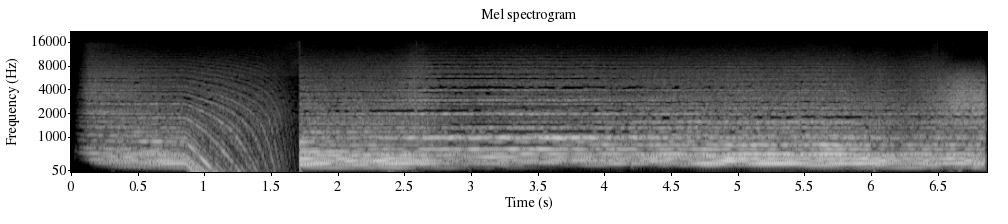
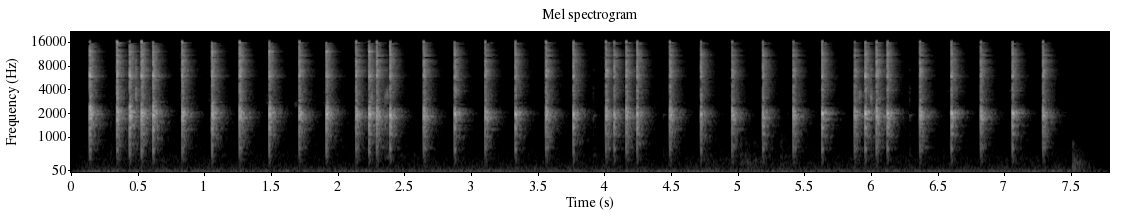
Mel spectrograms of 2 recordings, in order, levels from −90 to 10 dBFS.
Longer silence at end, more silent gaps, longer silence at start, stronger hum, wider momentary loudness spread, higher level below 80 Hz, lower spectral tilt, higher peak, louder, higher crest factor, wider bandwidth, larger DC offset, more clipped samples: second, 0 s vs 0.45 s; neither; about the same, 0.1 s vs 0.15 s; neither; about the same, 10 LU vs 9 LU; first, -46 dBFS vs -70 dBFS; first, -6 dB/octave vs 5 dB/octave; about the same, -2 dBFS vs -2 dBFS; first, -18 LUFS vs -27 LUFS; second, 16 dB vs 28 dB; second, 10.5 kHz vs 17.5 kHz; neither; neither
